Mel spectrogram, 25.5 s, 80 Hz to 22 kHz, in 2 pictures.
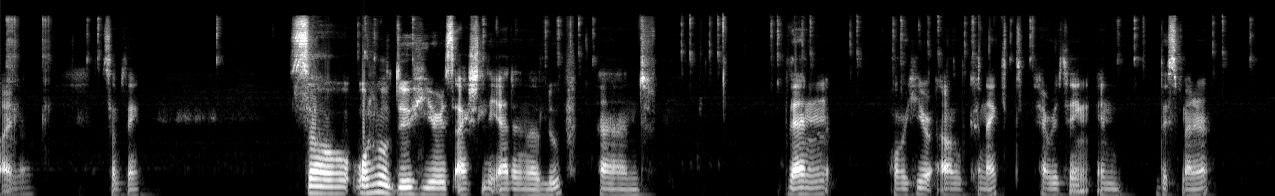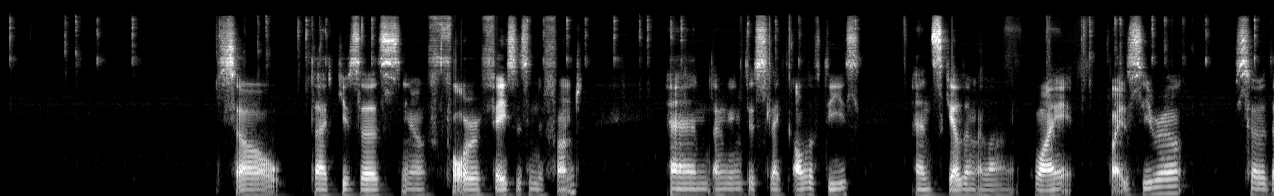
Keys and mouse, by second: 2.3 middle click, 3.8-5.8 drag, 4.4 g, 5.1 ctrl+r, 7.4 g, 8.8 click, 8.8 g, 10.1 f, 10.5 f, 10.6 f, 11.5 f, 14.4 g, 15.6 click, 15.6 g, 19.7 z, 20.0 a, 20.3 b, 22.3 s.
